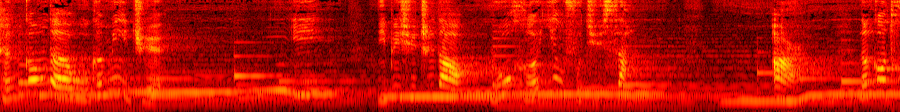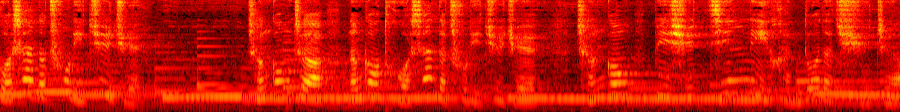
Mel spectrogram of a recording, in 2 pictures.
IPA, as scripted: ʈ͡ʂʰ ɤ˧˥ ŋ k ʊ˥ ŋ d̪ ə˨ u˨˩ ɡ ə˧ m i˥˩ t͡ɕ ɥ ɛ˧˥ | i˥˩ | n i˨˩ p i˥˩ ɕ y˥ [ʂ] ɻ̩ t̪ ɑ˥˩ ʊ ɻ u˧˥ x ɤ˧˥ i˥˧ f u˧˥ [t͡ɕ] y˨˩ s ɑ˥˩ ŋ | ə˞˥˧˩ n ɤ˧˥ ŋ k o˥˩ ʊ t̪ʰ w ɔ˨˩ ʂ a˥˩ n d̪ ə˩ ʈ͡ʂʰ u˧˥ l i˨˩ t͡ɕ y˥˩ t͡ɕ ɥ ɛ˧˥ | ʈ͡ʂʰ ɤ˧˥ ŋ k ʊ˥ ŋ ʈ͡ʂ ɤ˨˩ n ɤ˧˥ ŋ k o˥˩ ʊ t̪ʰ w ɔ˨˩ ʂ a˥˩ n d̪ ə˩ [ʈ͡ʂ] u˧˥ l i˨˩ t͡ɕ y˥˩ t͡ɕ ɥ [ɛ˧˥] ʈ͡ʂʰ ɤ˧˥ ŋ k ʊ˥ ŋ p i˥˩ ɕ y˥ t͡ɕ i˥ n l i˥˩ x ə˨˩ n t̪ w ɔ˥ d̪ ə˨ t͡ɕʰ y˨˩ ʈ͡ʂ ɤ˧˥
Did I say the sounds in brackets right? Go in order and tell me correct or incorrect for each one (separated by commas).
incorrect, correct, incorrect, correct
